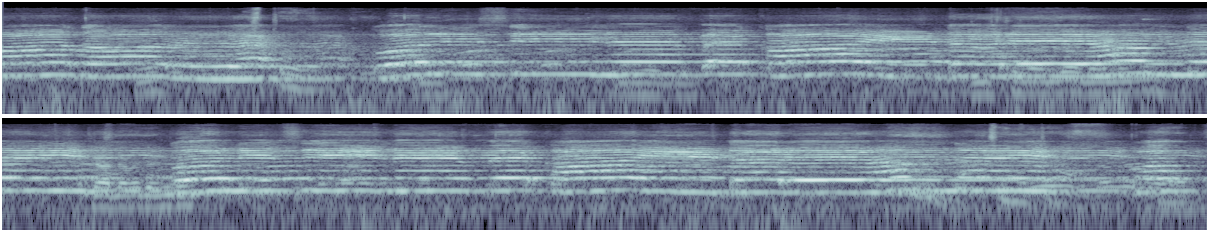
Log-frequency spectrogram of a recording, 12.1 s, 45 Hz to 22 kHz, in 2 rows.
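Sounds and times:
boy singing into microphone: 0.0 - 12.0.

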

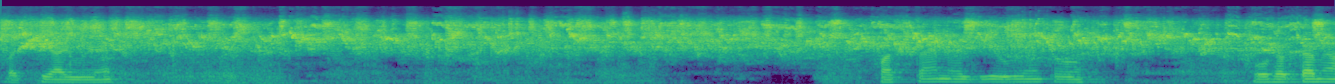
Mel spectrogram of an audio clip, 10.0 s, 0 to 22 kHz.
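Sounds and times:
budgerigars chattering and chirping: 0.0 - 10.0.

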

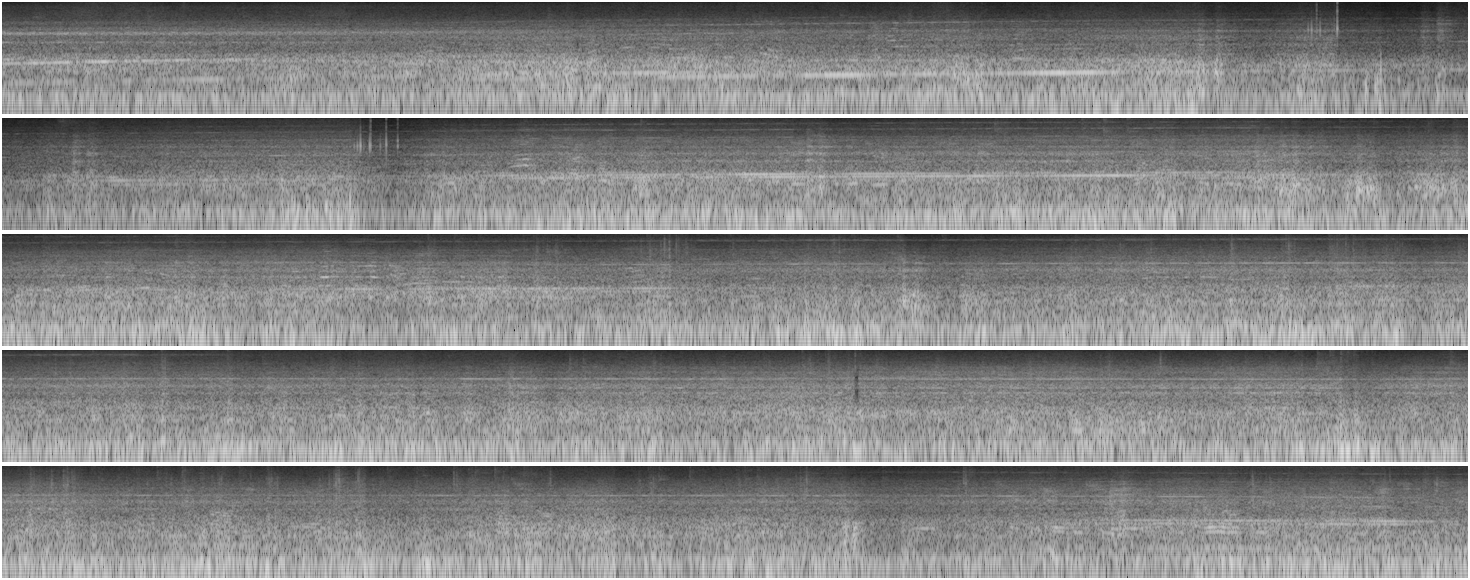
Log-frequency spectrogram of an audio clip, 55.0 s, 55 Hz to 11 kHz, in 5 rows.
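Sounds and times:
train wheels rumbling on rail: 0.0 - 54.9.

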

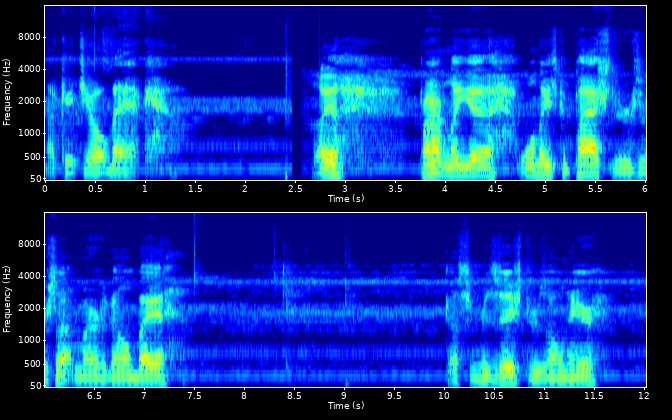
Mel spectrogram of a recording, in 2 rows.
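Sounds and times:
thin steady tones: 0.0 - 12.0.

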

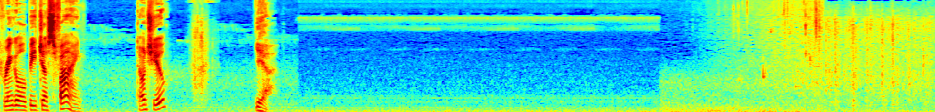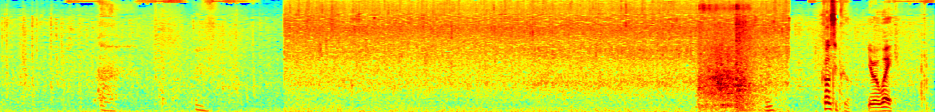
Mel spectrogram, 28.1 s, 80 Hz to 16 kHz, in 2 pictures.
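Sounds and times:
rain falling: 10.4 - 28.0.

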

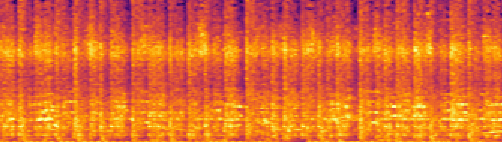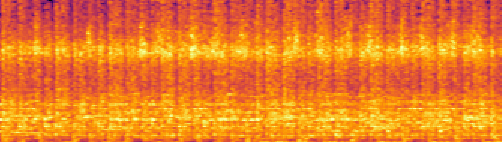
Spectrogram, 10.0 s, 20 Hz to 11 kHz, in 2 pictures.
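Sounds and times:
barrel drum fast rhythm: 0.0 - 10.0.

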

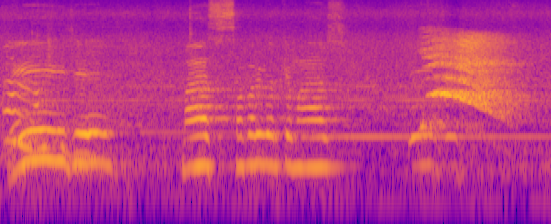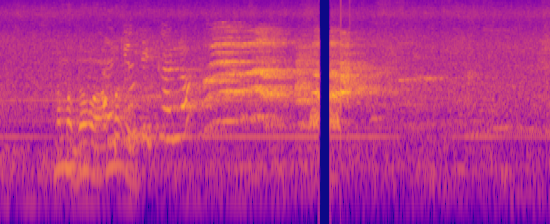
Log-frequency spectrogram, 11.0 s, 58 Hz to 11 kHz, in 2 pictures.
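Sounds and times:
child calling out: 0.0 - 0.4, 4.1 - 5.3, 6.8 - 9.3
steady background hum: 0.0 - 11.0.

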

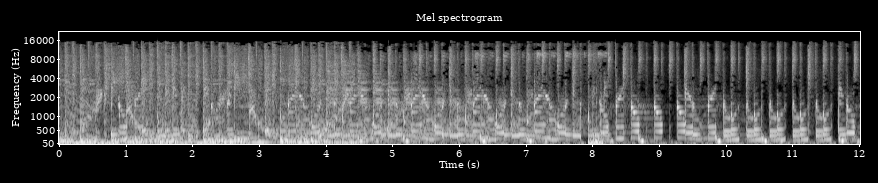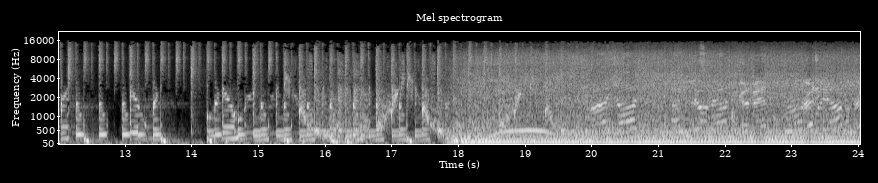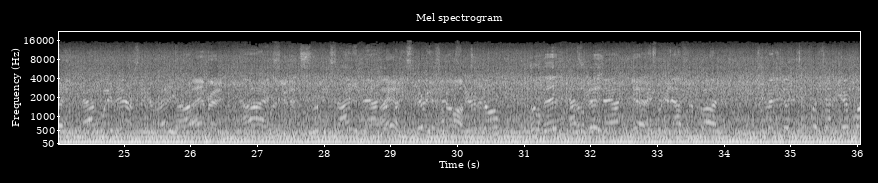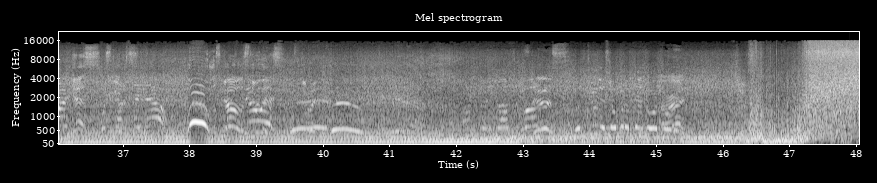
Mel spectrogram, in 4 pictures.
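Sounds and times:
propeller plane engine drone: 0.0 - 8.3, 14.6 - 47.0
voices under engine: 17.8 - 46.4.

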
